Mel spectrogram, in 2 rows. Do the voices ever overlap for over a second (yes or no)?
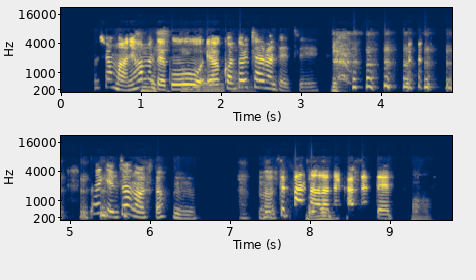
yes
